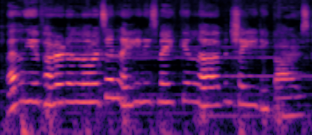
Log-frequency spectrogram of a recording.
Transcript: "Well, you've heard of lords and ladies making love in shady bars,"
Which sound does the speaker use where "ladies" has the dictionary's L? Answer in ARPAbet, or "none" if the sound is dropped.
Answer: L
